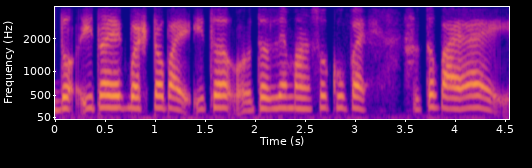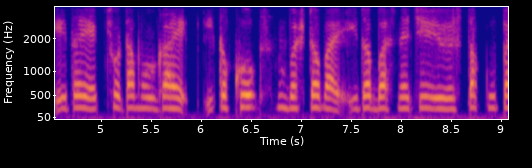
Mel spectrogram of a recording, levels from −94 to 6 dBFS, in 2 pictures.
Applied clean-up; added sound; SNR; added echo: neural diffusion model UNIVERSE++.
